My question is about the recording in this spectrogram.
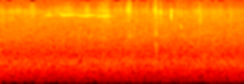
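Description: Steady outdoor background hiss with no clear event, a faint thin high whistle about half a second in, and a few faint ticks near the end.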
